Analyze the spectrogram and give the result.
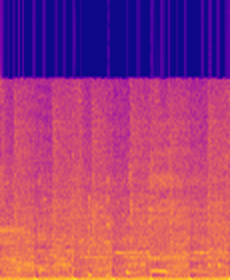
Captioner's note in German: Kichern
